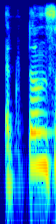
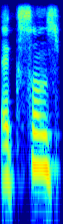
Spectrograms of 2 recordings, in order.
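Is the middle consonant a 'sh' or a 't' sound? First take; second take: t; sh. First: The middle consonant is a plain 't' sound. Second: The middle consonant is a 'sh' sound. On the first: The speaker calls it wrong. "इसे एक्टन्स नहीं पढ़ेंगे" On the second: The speaker calls it right. "एक्शंस पढ़ेंगे"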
